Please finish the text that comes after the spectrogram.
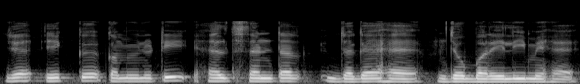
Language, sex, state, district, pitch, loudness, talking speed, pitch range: Hindi, male, Bihar, Kishanganj, 145 Hz, -14 LUFS, 115 wpm, 135-155 Hz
